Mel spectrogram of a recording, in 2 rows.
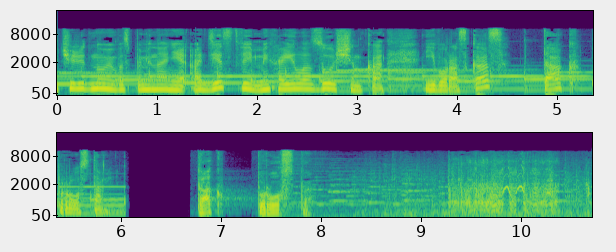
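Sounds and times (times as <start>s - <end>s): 
speech: 0.1s - 6.0s, 6.8s - 8.0s
hoofbeats of a horse pulling a cart on a dusty road: 8.6s - 10.6s
small peasant horse whinnying: 9.2s - 10.5s.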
